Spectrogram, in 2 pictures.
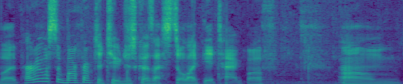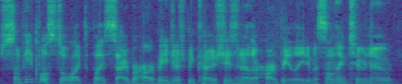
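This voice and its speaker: Casual male deck reviewer with a bright, sharp voice; rambles with fillers and coughs now and then. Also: medium pitch, slight background noise. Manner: rambling, many filler uhs, repeats "really, really". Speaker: card game deck reviewer. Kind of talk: casual deck profile talk.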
